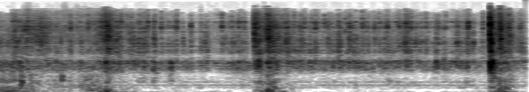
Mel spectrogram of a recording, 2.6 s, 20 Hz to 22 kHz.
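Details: Mercedes CLS55 AMG with the M113K supercharged engine: hand-spinning the original idler pulley from the rear belt gives a dry, gritty rasp with ratcheting clicks from a shot bearing; being replaced with an upgraded idler pulley kit.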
